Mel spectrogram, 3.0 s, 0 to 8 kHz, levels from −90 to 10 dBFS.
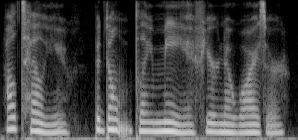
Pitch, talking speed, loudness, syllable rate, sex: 185 Hz, 220 wpm, -15 LUFS, 5.4 syllables/s, female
